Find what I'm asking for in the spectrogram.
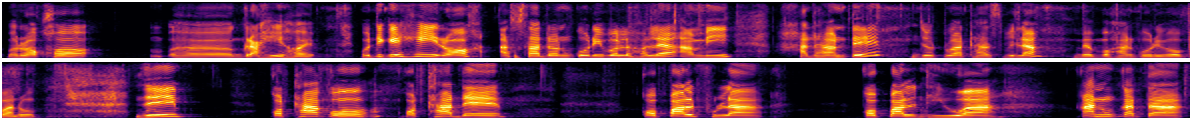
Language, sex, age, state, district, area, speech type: Assamese, female, 60+, Assam, Barpeta, rural, spontaneous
